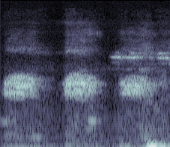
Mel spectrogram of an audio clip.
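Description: A crow cawing: three harsh caws in quick succession, about two-thirds of a second apart.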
